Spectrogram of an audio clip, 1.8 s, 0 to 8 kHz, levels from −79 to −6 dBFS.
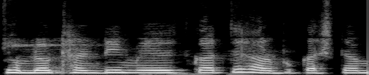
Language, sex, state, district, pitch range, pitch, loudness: Hindi, female, Bihar, Darbhanga, 250-260 Hz, 260 Hz, -17 LUFS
